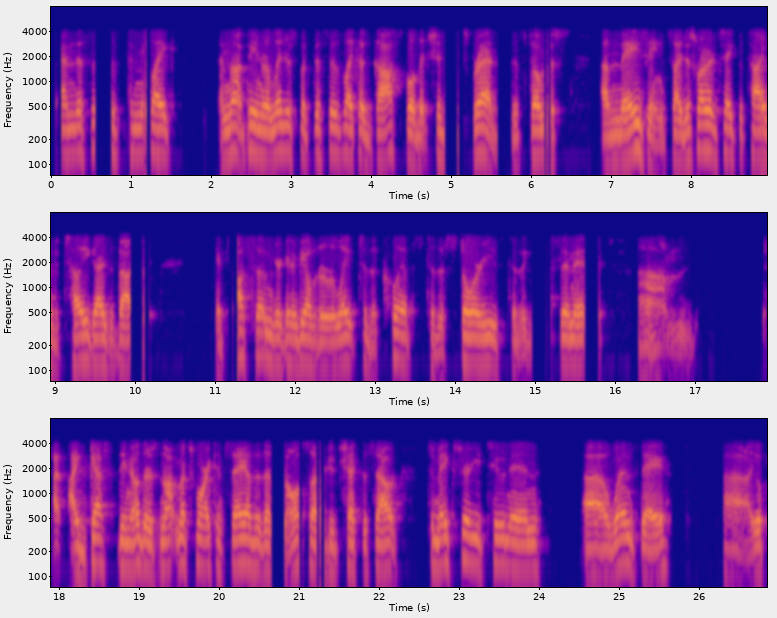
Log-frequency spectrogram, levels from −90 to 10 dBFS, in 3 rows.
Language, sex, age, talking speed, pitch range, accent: English, male, 40-59, 195 wpm, 115-135 Hz, American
